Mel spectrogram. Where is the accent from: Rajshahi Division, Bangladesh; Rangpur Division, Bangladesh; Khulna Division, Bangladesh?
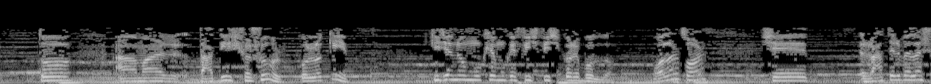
Rangpur Division, Bangladesh; Rangpur; আমি রংপুর থেকে এসেছি।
